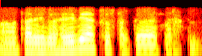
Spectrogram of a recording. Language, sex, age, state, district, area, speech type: Kannada, male, 18-30, Karnataka, Kolar, rural, conversation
